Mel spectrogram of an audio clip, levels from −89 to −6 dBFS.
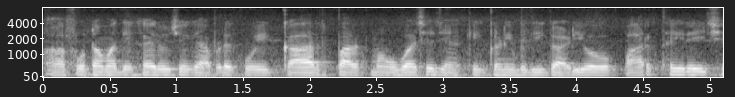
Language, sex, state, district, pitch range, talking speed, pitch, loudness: Gujarati, male, Gujarat, Valsad, 115-120 Hz, 260 wpm, 115 Hz, -17 LUFS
